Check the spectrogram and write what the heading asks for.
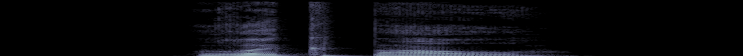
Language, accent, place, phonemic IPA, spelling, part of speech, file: German, Germany, Berlin, /ˈʁʏkˌbaʊ̯/, Rückbau, noun, De-Rückbau.ogg
- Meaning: dismantling, demolition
